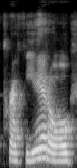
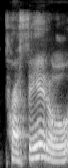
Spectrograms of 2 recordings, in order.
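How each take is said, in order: First: The stem has an ie diphthong. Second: The stem has a plain e vowel. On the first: The speaker calls it right. "instead of prefiero" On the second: The speaker calls it wrong. "if I just start saying prefero"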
